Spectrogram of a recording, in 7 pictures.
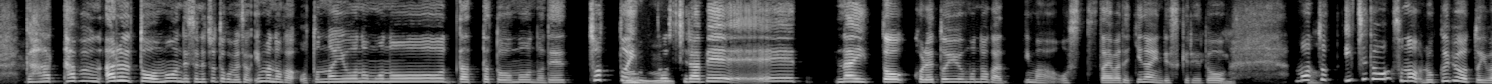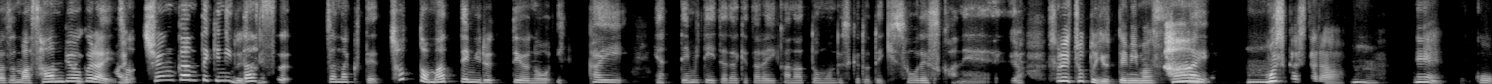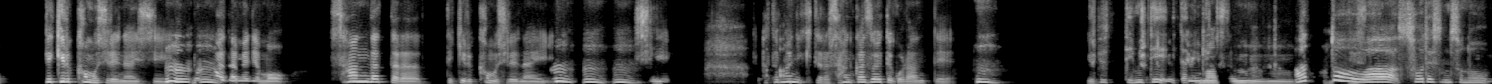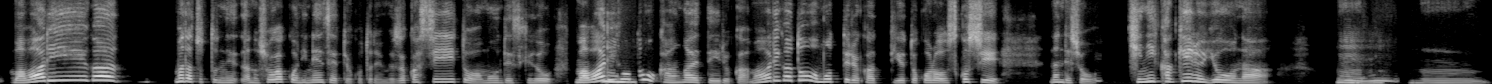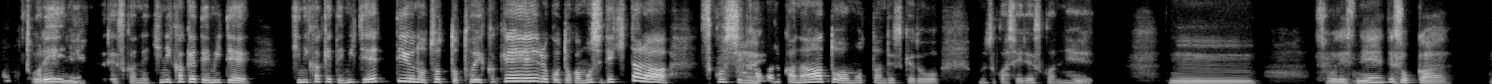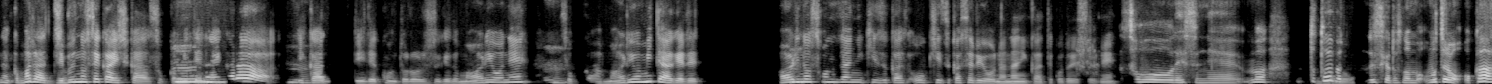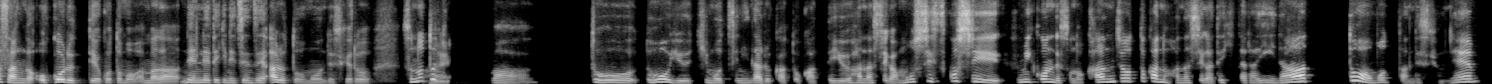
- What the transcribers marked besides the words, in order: unintelligible speech
- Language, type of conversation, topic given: Japanese, advice, 感情をため込んで突然爆発する怒りのパターンについて、どのような特徴がありますか？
